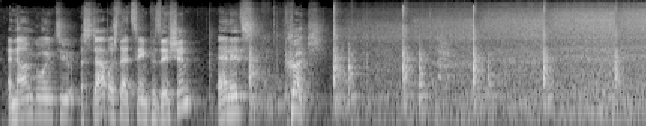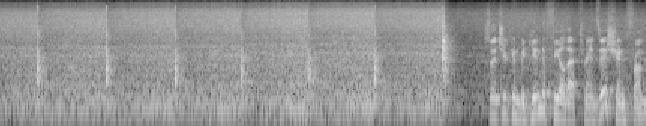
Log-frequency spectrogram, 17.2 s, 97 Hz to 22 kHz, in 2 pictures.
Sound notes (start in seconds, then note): 4.4 handles clattering; 4.5 SkiErg whirring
